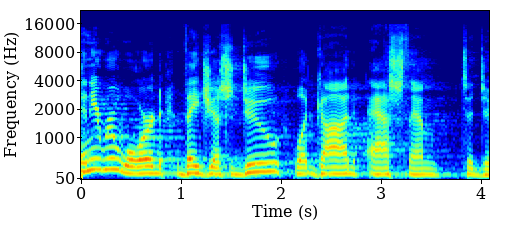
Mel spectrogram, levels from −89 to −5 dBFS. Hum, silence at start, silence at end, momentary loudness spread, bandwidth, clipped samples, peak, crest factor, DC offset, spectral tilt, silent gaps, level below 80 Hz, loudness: none; 0 s; 0 s; 8 LU; 16 kHz; under 0.1%; -14 dBFS; 16 dB; under 0.1%; -5.5 dB/octave; none; -70 dBFS; -31 LUFS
